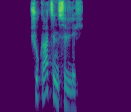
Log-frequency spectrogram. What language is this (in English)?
Kabyle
